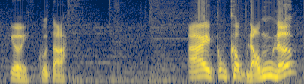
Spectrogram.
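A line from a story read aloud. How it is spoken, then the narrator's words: Shouting. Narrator (Vietnamese): Câu tiếp theo giống như đang quát lên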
